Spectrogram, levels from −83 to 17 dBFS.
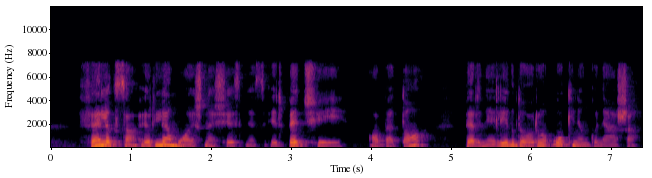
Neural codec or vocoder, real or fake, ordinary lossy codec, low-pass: none; real; MP3, 64 kbps; 7.2 kHz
